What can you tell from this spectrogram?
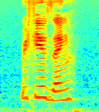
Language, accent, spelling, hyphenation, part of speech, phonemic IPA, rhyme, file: English, US, refusing, re‧fus‧ing, verb, /ɹɪˈfjuːzɪŋ/, -uːzɪŋ, En-us-refusing.ogg
- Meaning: present participle and gerund of refuse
